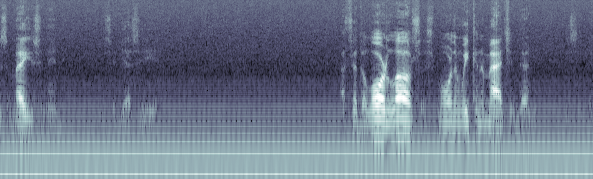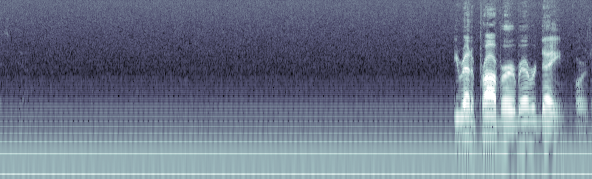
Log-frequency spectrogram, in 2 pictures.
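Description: A man speaks through a microphone in a large room, in short bursts with long pauses.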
